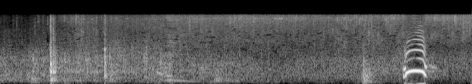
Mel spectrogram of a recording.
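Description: Heavy rain pours steadily outdoors in Florida in a dense, constant hiss, with occasional sharper splashes and knocks, and a short loud vocal whoop cuts through near the end.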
